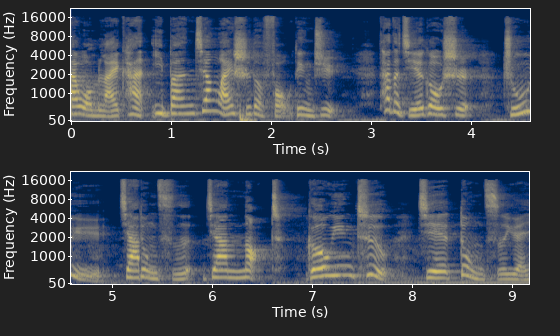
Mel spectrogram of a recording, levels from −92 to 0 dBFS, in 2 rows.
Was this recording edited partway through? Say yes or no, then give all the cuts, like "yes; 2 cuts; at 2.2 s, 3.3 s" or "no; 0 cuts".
yes; 2 cuts; at 5.3 s, 6.9 s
